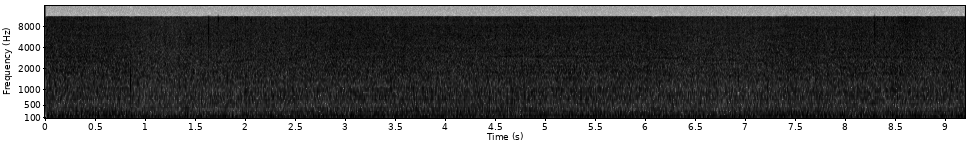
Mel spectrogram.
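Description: A truck engine drones steadily as it drives.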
